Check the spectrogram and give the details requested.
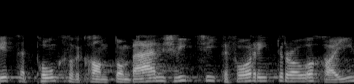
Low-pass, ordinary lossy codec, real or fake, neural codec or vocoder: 7.2 kHz; AAC, 16 kbps; fake; codec, 16 kHz, 16 kbps, FreqCodec, larger model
